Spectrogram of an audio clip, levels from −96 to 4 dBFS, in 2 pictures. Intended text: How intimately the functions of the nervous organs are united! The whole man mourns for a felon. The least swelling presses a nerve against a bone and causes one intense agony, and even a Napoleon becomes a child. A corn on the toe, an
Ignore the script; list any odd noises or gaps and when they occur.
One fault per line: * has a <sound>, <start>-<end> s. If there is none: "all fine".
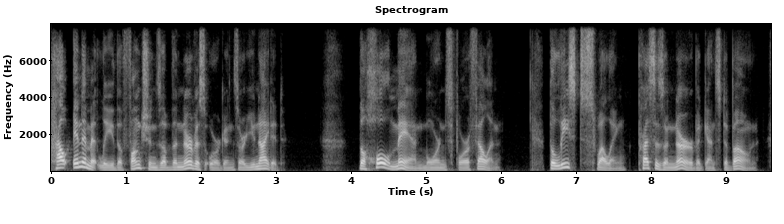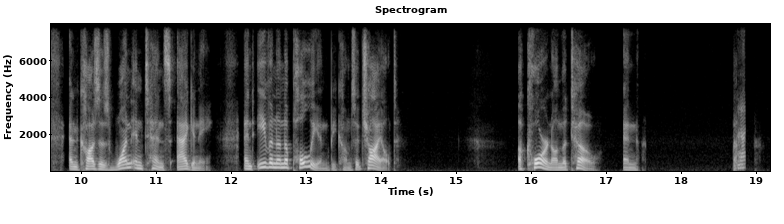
* has a laugh, 18.7-18.9 s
